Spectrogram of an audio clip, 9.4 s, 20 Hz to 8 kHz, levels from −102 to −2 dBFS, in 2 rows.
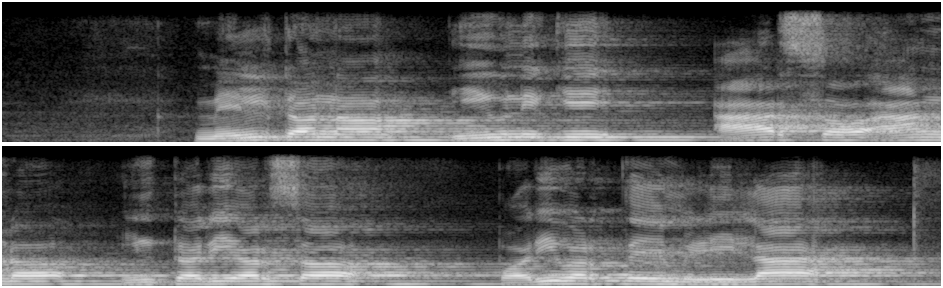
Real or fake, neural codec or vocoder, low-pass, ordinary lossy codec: real; none; 7.2 kHz; none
